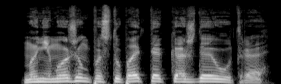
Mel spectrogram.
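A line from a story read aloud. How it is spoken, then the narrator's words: Grumbling. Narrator (Russian): проворчал Элфволд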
